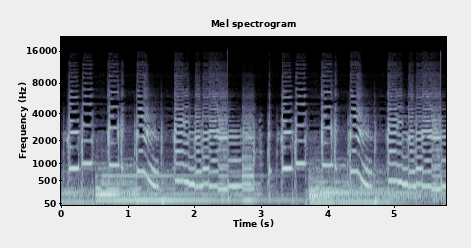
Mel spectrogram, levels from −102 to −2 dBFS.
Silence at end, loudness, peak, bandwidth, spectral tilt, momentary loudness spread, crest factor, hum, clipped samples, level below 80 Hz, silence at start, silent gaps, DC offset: 0 s; -23 LUFS; -8 dBFS; 10.5 kHz; -6 dB/octave; 3 LU; 14 dB; none; under 0.1%; -38 dBFS; 0 s; none; under 0.1%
